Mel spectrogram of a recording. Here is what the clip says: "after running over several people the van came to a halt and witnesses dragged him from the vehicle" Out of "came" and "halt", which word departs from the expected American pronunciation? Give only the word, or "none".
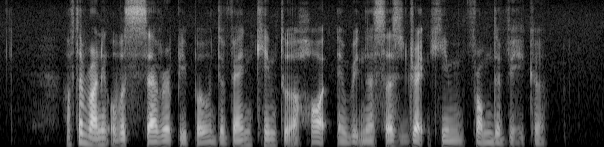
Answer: halt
